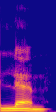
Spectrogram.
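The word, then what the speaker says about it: lamb: where is द लैम ये लैम नहीं पढ़ेंगे बी साइलेंट रहेगी लैम तो वेर कहां इस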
